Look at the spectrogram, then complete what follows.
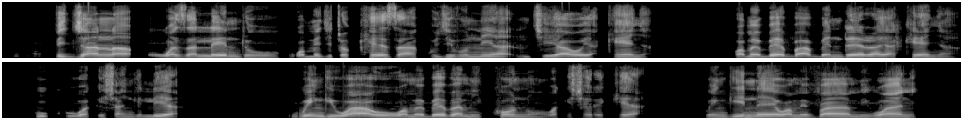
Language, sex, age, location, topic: Swahili, male, 18-24, Wajir, government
